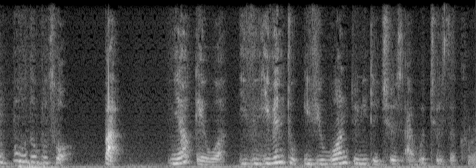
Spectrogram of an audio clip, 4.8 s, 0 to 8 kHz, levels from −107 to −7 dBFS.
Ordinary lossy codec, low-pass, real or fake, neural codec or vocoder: none; none; fake; codec, 16 kHz, 0.4 kbps, LongCat-Audio-Codec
